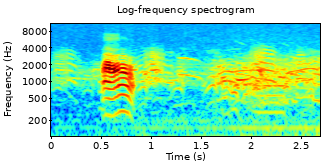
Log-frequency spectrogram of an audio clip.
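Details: A single Lesser black-backed gull, recorded close in a colony on Walney Island, gives a loud, nasal, honking call with rich harmonics, followed by softer wailing calls from other gulls.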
